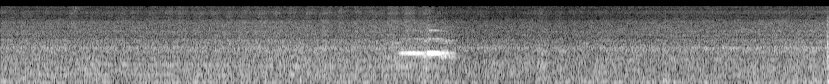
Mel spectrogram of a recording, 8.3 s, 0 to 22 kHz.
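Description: Interior running noise of a Class 323 electric multiple unit on the move: a steady low rumble of wheels on track. A brief high squeal comes about four seconds in.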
